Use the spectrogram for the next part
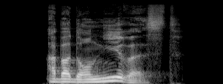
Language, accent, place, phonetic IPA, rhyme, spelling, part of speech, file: German, Germany, Berlin, [abɑ̃dɔˈniːʁəst], -iːʁəst, abandonnierest, verb, De-abandonnierest.ogg
- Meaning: second-person singular subjunctive I of abandonnieren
